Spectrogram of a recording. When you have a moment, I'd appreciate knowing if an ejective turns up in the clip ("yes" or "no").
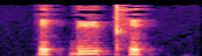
no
